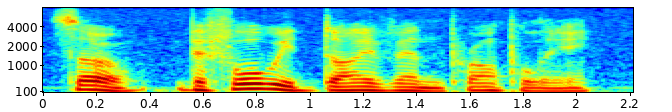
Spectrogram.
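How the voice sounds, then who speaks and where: A man co-hosting a podcast in casual, rambling chat, informal and quick to laugh. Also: medium pitch, expressive, dark tone. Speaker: podcast co-host.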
